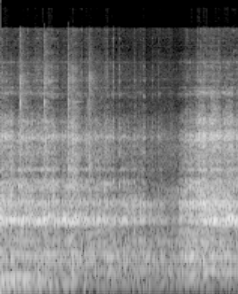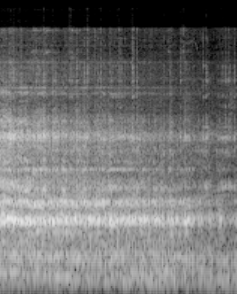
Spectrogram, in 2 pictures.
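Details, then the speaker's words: Carbureted Honda Vario scooter idling: coarse growling rasp with a faint uneven beat from the CVT area; after removing the clutch, noise became smooth. "Ini kedatangan Vario lama guys Vario karbu kendalanya nih bunyinya kasar"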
